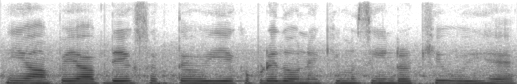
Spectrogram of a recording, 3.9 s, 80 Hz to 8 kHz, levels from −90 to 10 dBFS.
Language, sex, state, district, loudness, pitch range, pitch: Hindi, female, Haryana, Jhajjar, -18 LUFS, 200-205 Hz, 205 Hz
